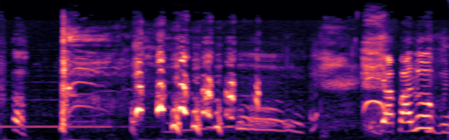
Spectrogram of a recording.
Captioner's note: laughter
